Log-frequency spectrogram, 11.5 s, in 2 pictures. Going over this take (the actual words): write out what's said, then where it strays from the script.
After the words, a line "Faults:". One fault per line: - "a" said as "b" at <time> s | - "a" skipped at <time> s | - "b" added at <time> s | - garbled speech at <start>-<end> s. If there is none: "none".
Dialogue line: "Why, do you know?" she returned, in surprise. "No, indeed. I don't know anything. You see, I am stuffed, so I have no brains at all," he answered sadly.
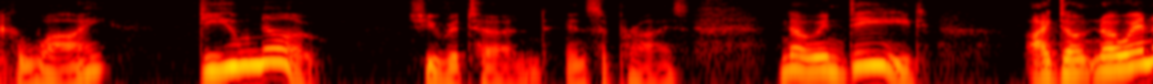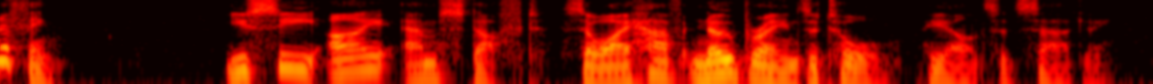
"Why, do you know?" she returned, in surprise. "No, indeed. I don't know anything. You see, I am stuffed, so I have no brains at all," he answered sadly.
Faults:
none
